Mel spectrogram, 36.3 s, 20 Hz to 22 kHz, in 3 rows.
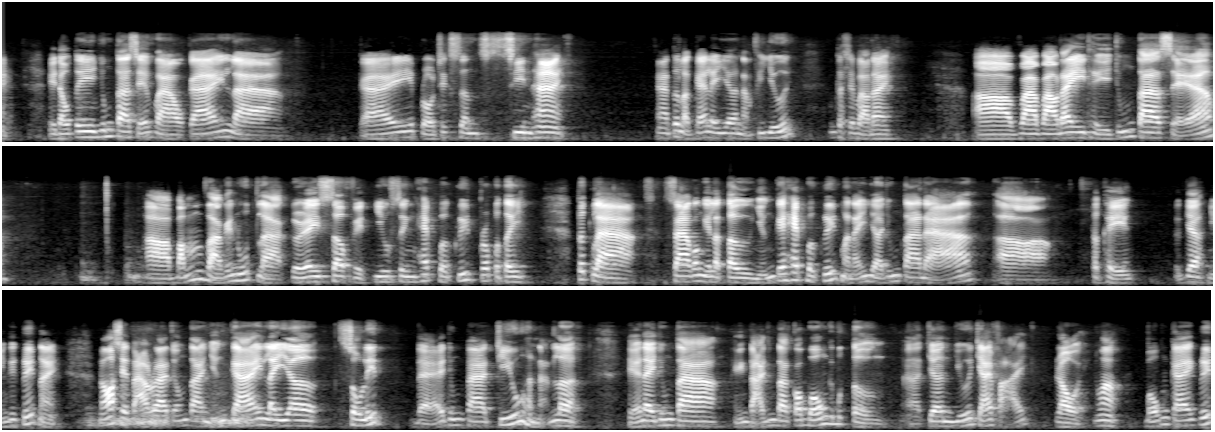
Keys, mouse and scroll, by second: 0.5 click, 4.9 click, 5.2 click, 7.3 click, 8.2 click, 10.3 click, 14.2 click, 18.6 click, 19.1 scroll, 19.9 scroll, 21.2-21.6 scroll, 24.9 middle click, 26.3 click, 29.9-31.3 drag, 31.5-36.3 middle drag.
